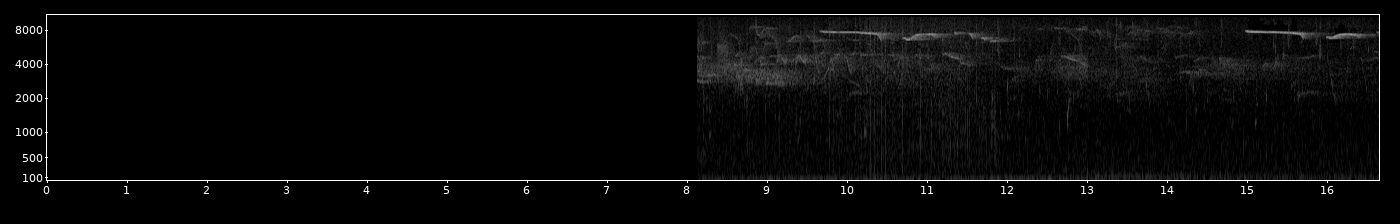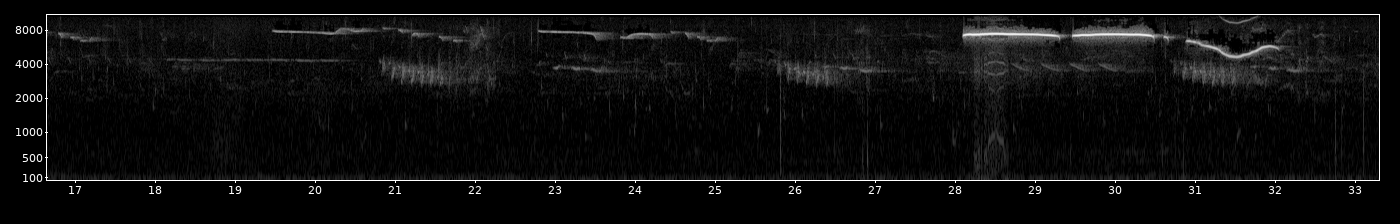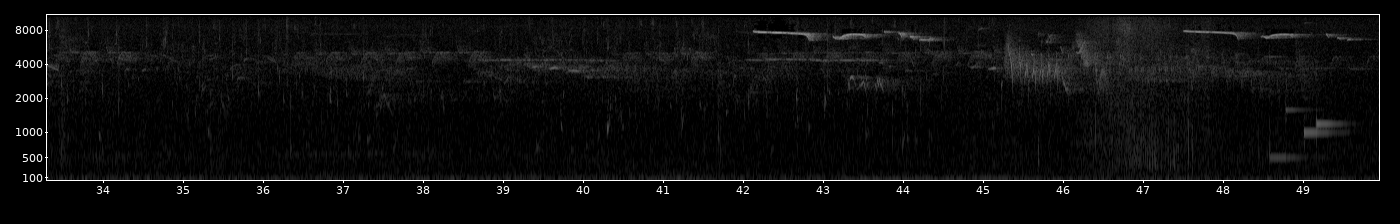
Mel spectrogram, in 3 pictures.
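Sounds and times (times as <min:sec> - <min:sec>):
grouse whistling high song: 0:28.1 - 0:32.0.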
